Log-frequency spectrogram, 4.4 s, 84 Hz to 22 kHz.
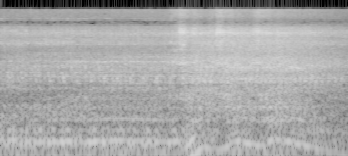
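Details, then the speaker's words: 1949/1950 Ford coupe, chopped, side exhaust with glass packs, after tune-up and carburetor fix: steady idle about 750 rpm, quick clean blip and back without stumbling; healthy idle. "Sarge right up it's idling at about 750 now and it even does burnouts guys"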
